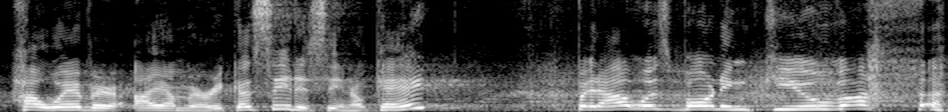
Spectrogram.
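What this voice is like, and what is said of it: Cuban accent in English. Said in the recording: “I am from Cuba ... You only have to hear my accent and know that I am not from America”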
